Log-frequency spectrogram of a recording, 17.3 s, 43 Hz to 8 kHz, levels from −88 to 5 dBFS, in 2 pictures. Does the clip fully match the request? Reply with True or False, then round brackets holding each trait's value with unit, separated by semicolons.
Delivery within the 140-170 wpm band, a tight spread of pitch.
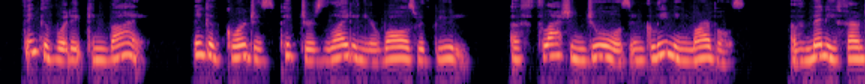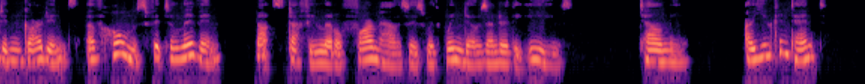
False (160 wpm; 3.8 semitones)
